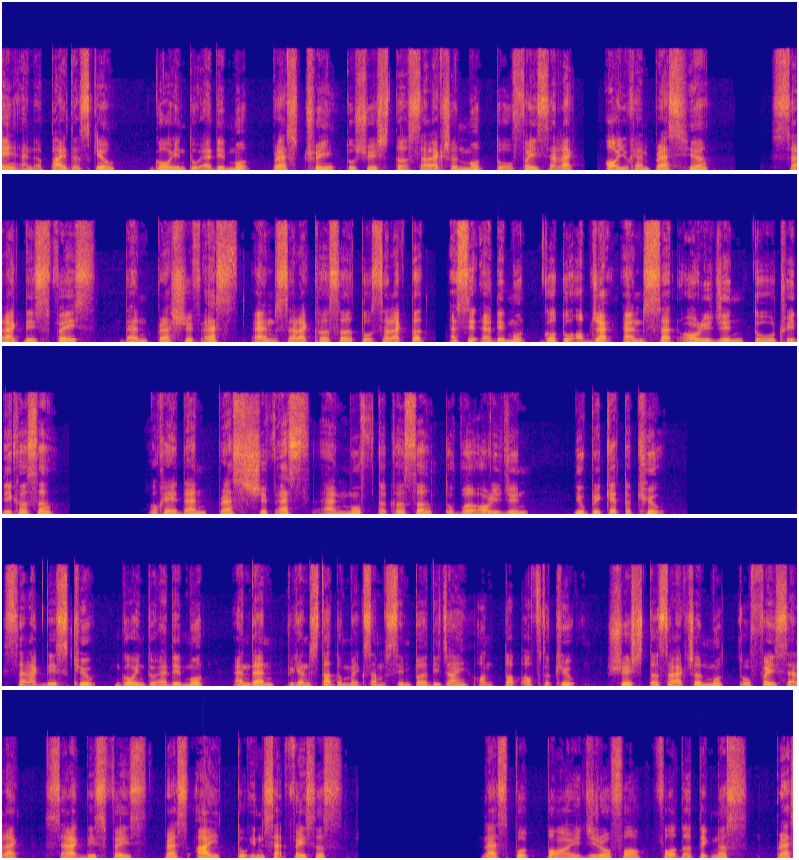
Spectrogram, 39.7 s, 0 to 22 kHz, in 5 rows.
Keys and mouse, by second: 1.6 Tab, 3.0 3, 7.4 click, 9.4 shift+s, 12.8 Tab, 13.6 click, 16.7-17.1 drag, 18.5 shift+s, 21.5 shift+d, 23.0 click, 24.2 click, 25.3 Tab, 33.3 shift+click, 33.7 i, 36.6-39.4 drag.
